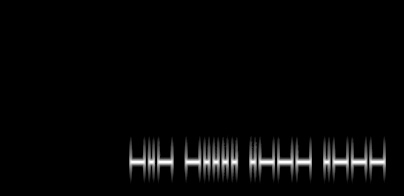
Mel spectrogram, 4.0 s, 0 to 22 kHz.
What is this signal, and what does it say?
Morse code, heard as a keyed tone, about 26 wpm, 700 Hz. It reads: K6JJ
